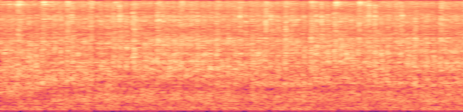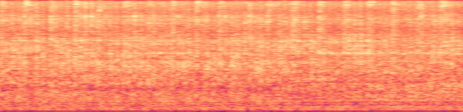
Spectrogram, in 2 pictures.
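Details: Vespa two-stroke engine with a loud, fast metallic rattle ("kemelatak") over a busy idle, harsher when throttle is applied; piston slap from excess piston-to-cylinder clearance; head and cylinder block to be dismantled.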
